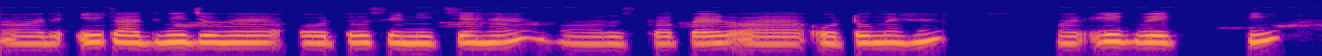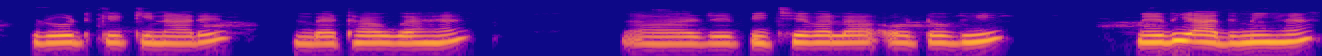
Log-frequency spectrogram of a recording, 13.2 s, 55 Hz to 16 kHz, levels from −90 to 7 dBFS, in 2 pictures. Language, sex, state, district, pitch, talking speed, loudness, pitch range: Hindi, female, Bihar, Muzaffarpur, 220 Hz, 155 wpm, -19 LUFS, 205-235 Hz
